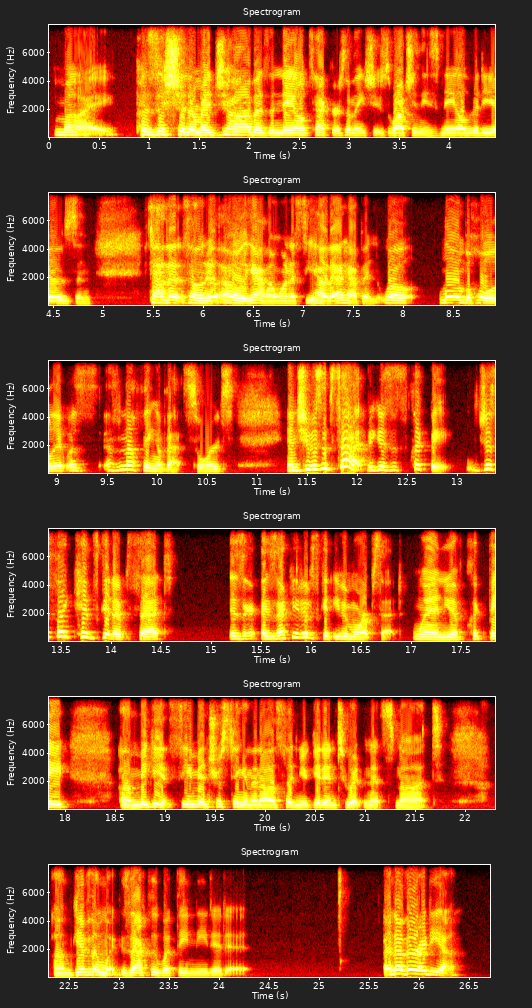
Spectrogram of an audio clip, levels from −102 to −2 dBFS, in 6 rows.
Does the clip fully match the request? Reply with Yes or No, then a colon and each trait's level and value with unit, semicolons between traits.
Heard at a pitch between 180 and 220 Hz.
Yes: high, 190 Hz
